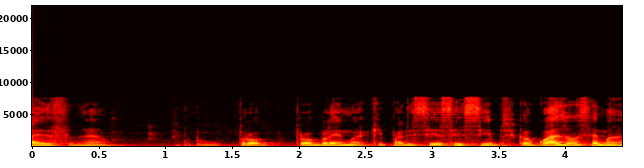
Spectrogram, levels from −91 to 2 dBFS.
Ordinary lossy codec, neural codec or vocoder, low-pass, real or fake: none; codec, 16 kHz, 16 kbps, FunCodec, trained on Chinese and English, 50 frames a second; none; fake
